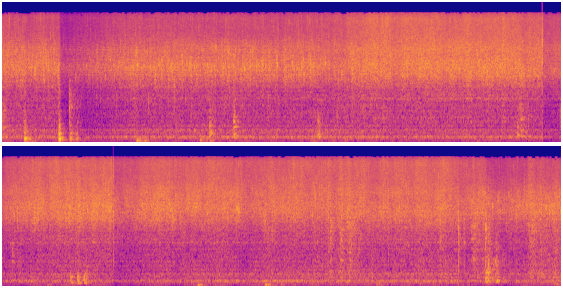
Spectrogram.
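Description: Small green peppers frying in hot oil in a pan: a steady sizzle, with a couple of sharp knocks about a second in.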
